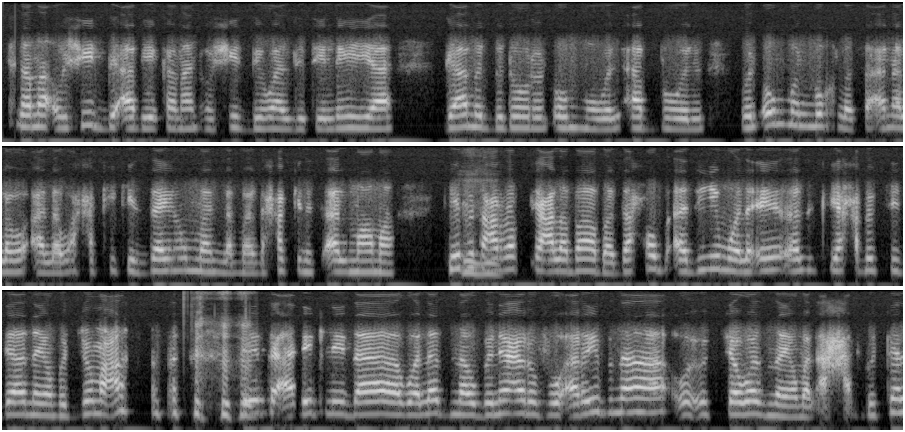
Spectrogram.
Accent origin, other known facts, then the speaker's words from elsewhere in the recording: Sudan; now in Australia; واحد منه جاء عندنا في السودان واللي احنا جينا منه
